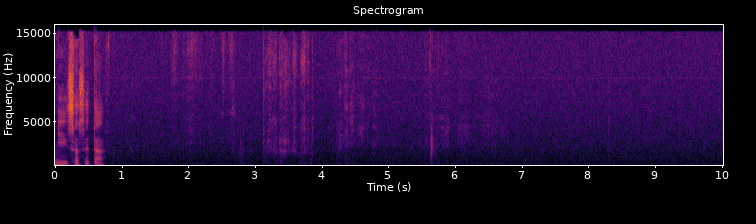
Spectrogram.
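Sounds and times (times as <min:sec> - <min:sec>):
faint scratchy sounds: 0:00.0 - 0:10.0.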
